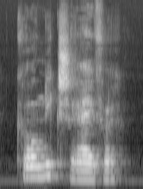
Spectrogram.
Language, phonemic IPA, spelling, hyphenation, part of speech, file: Dutch, /kroːˈnikˌsxrɛi̯.vər/, kroniekschrijver, kro‧niek‧schrij‧ver, noun, Nl-kroniekschrijver.ogg
- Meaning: chronicler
